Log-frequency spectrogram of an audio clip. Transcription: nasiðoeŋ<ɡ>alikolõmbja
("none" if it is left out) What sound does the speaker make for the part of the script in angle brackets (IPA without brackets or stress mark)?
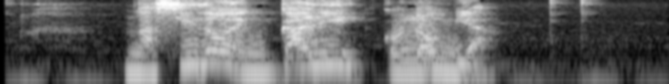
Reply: k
